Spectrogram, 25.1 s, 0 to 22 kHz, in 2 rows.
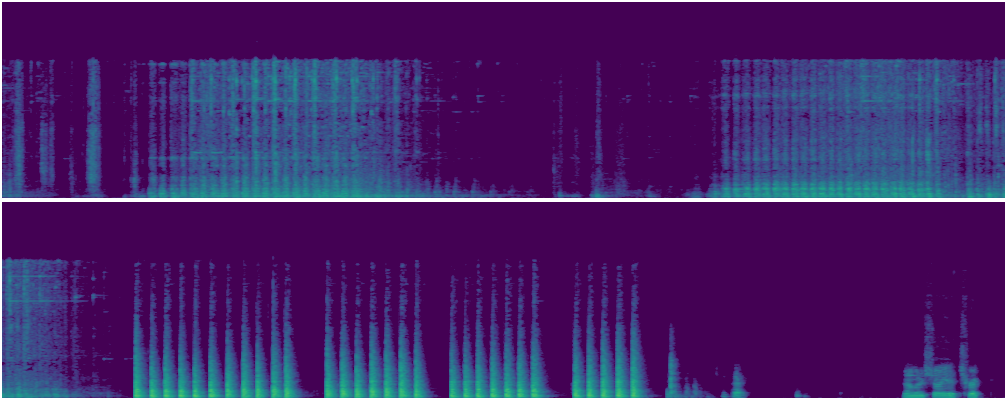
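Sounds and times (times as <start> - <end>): wire brush scrubbing metal: 1.7 - 4.9, 8.9 - 12.8.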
